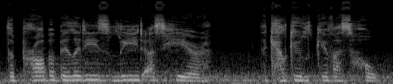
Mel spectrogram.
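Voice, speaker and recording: An actress playing a mysterious, knowing advisor to a god in a video game, calm and cryptic as she instructs. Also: fairly low pitch, normal speed, lightly acted. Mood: cryptic, hushed. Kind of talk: dramatic video game cutscene acting. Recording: long reverb, clear noise behind.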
